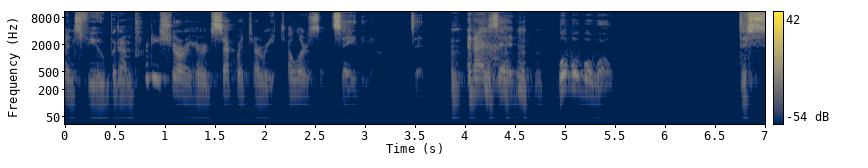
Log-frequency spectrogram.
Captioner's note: laughter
